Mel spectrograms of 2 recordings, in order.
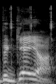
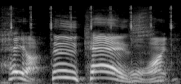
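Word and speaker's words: De Gea: Giroud lo hace bien Por favor paren de decir De gaya Se pronuncia Hea- A quien le importa!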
